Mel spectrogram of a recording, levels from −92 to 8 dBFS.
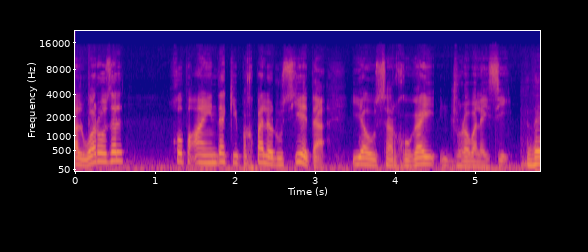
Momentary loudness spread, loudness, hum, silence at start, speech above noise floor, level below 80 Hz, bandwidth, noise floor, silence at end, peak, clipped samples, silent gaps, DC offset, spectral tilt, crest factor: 8 LU; -30 LUFS; none; 0 s; 19 dB; -48 dBFS; 15.5 kHz; -49 dBFS; 0 s; -16 dBFS; under 0.1%; none; under 0.1%; -5 dB/octave; 14 dB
